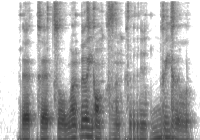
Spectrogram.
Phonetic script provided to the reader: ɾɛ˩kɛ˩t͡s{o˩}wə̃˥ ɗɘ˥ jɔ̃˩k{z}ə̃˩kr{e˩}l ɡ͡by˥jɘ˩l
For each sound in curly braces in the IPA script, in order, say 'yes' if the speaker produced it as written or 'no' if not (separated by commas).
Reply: yes, yes, no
